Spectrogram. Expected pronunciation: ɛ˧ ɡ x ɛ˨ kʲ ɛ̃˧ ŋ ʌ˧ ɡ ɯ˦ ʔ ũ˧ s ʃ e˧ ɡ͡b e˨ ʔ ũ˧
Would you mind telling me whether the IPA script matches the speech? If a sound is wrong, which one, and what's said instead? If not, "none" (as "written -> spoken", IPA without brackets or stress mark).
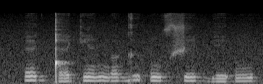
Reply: x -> ǃ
